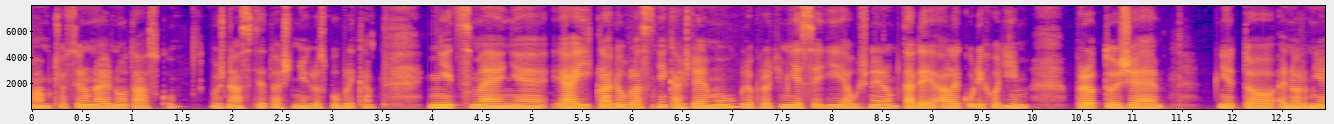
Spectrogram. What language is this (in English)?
Czech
